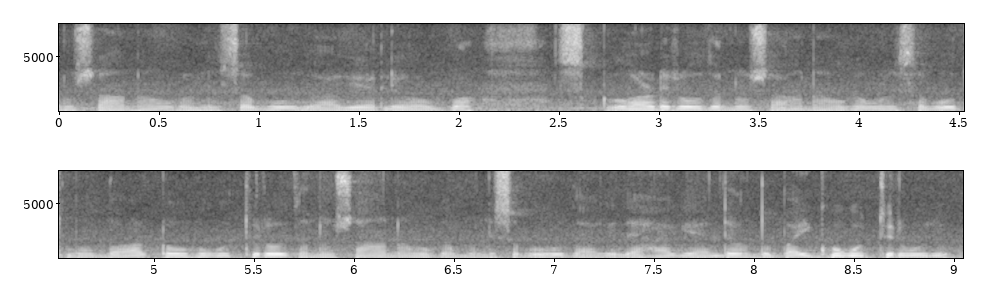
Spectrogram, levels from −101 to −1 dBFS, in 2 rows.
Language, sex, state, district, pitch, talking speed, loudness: Kannada, female, Karnataka, Raichur, 165 Hz, 140 wpm, -17 LUFS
